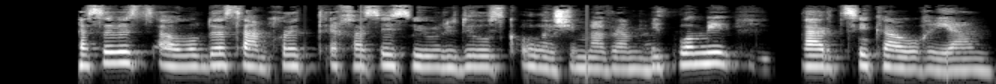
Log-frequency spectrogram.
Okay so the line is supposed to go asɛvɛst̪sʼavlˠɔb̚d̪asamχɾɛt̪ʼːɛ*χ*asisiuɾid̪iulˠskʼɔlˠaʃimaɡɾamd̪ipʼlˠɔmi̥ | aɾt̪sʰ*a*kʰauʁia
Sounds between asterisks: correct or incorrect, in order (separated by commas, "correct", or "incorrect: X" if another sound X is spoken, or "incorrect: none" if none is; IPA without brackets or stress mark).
correct, incorrect: i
